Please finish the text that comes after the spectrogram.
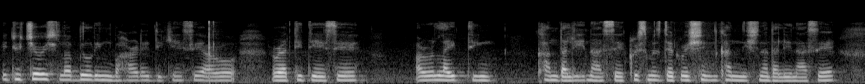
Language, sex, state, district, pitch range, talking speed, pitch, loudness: Nagamese, female, Nagaland, Dimapur, 185-200 Hz, 150 wpm, 195 Hz, -20 LUFS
